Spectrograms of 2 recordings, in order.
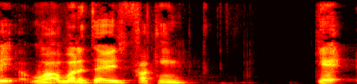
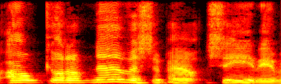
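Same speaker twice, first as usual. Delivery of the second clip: higher, jittery mock nerves; mock nervous friend; 6 semitones higher than usual. Friend imagined dreading the guru visit, mock nervous. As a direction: play the scared friend for laughs. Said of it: "And then you'd be like".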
